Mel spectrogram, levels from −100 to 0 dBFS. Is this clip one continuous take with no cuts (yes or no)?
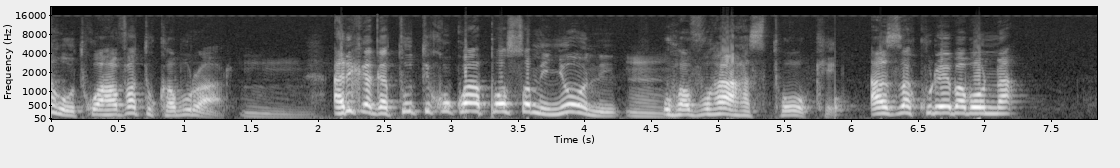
no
